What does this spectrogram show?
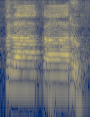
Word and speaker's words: प्रकार: अब ये रा पा के पहले उच्चारण हो रहा है या पा के बाद में उच्चारण हो रहा है? मेरे साथ साथ उच्चारण कीजिए, प्रकार, ठीक है। तो पा जो है, रा जो है पा के बाद में आ रहा है। इसका मतलब यहाँ पर पा आधा है और रा पूरा है।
